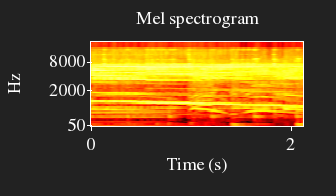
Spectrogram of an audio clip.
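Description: Live campursari band: one long held note, drifting slightly down in pitch, over a low sustained bass note, with the kendang drum's strokes coming back in about a second in.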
